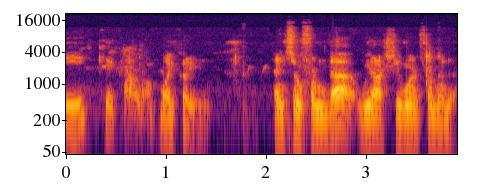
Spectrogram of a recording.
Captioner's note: speaks in native language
